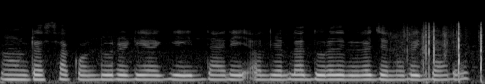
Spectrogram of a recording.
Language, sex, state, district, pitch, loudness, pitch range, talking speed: Kannada, female, Karnataka, Raichur, 220 Hz, -24 LUFS, 215-225 Hz, 125 wpm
